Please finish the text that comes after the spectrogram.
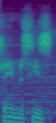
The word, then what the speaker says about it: Seamus: It has an A in it. S-E-A. That's how you spell C. I agree, but it's pronounced Seamus. He's Irish, I believe.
